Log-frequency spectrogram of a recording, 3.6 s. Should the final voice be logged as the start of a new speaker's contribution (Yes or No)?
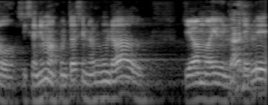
No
